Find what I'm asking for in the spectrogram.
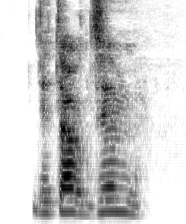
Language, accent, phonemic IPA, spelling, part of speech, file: French, Canada, /de.tɔʁ.dim/, détordîmes, verb, LL-Q150 (fra)-détordîmes.wav
- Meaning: first-person plural past historic of détordre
